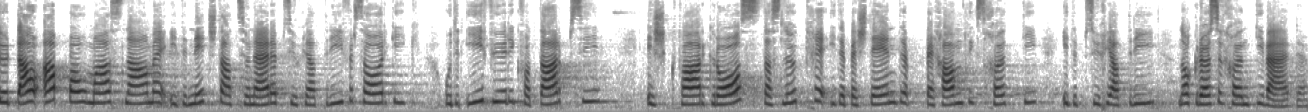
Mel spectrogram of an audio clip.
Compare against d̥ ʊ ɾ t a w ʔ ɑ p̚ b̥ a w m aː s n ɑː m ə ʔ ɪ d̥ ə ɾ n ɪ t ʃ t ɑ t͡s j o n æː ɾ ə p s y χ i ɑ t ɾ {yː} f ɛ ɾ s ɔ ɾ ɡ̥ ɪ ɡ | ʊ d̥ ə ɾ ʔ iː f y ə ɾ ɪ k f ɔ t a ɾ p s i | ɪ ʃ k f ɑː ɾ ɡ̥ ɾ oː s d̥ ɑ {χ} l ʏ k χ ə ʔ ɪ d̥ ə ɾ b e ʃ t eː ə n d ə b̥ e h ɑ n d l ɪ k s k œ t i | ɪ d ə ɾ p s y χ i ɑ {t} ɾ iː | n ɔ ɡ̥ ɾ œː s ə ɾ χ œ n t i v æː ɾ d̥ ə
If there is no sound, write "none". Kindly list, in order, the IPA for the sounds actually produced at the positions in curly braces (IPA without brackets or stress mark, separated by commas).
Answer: iː, s, t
